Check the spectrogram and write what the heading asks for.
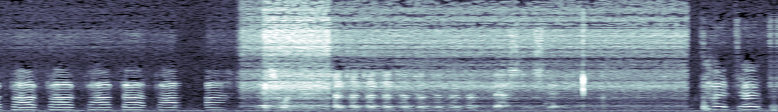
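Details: Female patient with moderately severe spastic dysarthria suggesting bilateral upper motor neuron dysfunction of the bulbar musculature, with dysphagia, referred for speech therapy: spastic dysarthria.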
